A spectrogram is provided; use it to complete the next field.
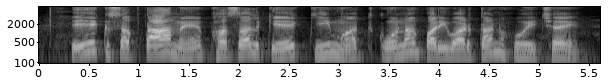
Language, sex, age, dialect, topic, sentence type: Maithili, male, 25-30, Southern/Standard, agriculture, question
